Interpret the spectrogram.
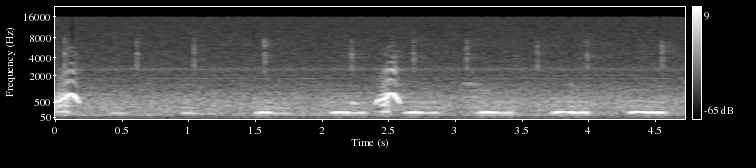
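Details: Great grey owl at the nest, early morning of 2 April 2018, live camera audio: two swelling rise-and-fall calls about 2.4 seconds apart, with repeated low humming pulses underneath.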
